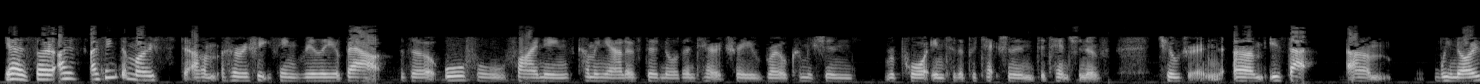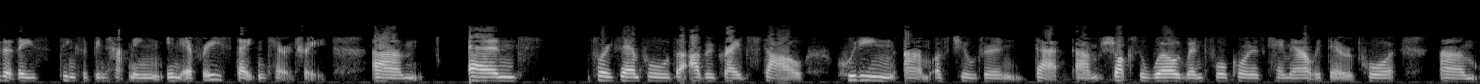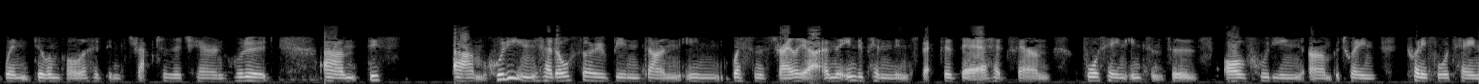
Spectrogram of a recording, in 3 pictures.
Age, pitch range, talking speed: 20-39, 150-170 Hz, 145 wpm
